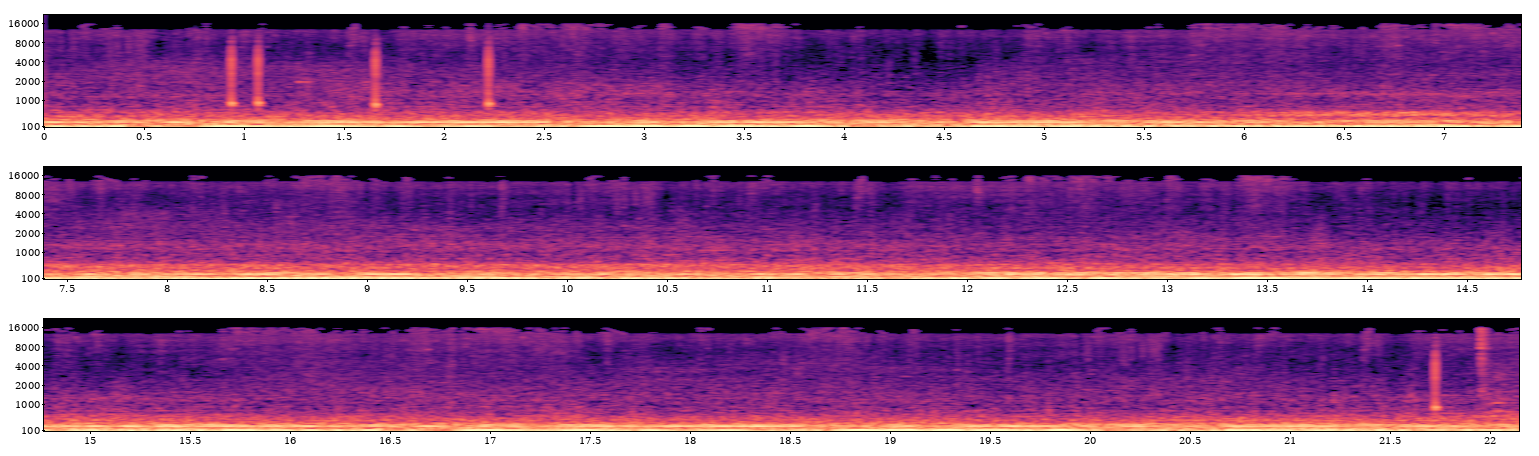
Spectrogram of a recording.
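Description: Soft interface clicks tick a few times.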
